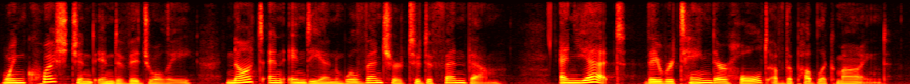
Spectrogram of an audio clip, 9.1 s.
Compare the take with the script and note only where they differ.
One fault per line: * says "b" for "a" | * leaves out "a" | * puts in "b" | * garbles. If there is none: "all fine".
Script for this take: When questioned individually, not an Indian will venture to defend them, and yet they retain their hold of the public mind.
all fine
